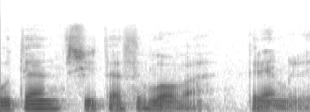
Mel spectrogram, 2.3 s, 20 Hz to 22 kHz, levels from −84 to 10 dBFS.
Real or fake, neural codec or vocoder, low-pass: real; none; 9.9 kHz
